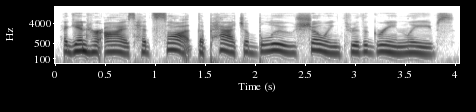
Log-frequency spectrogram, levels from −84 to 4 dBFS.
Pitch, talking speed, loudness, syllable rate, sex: 195 Hz, 210 wpm, -19 LUFS, 4.5 syllables/s, female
